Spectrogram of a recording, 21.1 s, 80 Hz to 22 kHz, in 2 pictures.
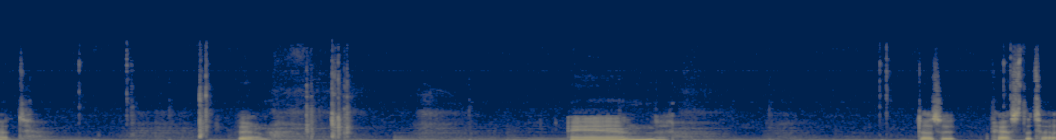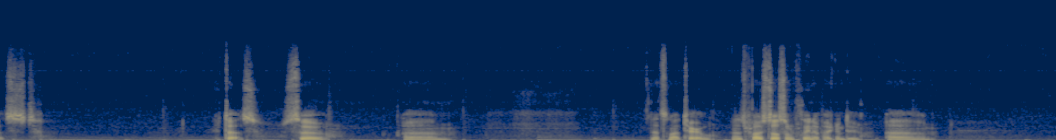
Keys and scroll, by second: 2.1 Delete, 3.4 ctrl+shift+b.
